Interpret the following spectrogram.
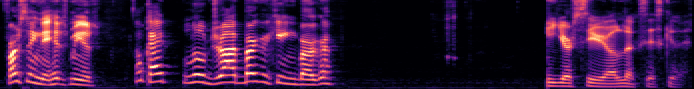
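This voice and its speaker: A man speaks with his mouth full of burger, chewing as he talks. His voice sits a bit high and swings widely in pitch. The tone is bright, with a faint hiss of noise behind it. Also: normal speed. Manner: animated, chewing while talking. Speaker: co-host. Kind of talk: comedic taste-test banter.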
